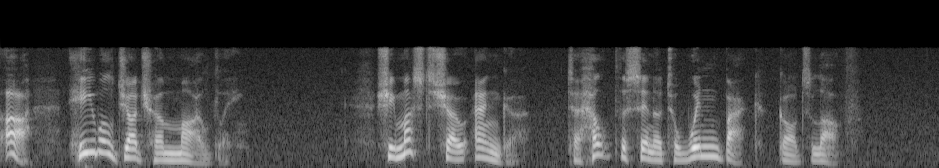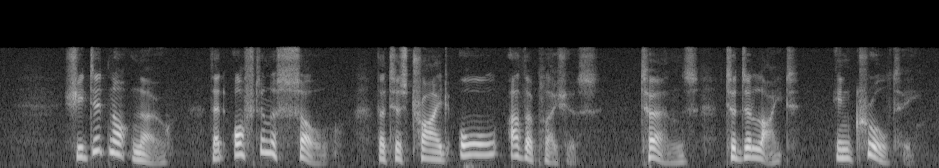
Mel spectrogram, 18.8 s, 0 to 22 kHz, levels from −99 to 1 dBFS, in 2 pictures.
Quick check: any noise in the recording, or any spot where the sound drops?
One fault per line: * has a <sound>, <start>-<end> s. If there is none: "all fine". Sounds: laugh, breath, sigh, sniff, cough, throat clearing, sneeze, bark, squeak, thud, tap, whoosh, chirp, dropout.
all fine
